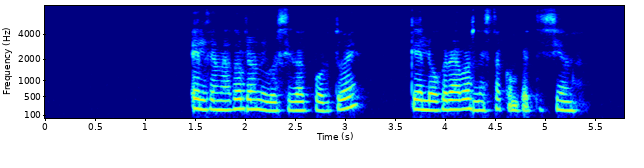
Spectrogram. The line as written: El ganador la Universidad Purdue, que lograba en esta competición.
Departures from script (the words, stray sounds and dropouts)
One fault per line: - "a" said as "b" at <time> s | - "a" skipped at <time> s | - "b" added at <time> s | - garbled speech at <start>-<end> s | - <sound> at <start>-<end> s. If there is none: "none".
none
